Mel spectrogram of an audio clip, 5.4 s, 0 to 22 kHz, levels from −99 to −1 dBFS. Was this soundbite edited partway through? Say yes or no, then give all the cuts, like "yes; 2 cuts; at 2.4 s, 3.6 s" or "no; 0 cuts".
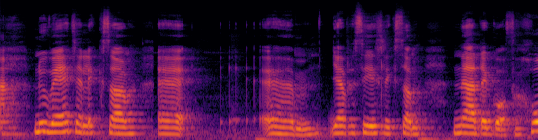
yes; 2 cuts; at 1.5 s, 3.4 s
